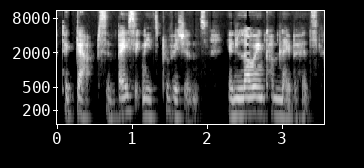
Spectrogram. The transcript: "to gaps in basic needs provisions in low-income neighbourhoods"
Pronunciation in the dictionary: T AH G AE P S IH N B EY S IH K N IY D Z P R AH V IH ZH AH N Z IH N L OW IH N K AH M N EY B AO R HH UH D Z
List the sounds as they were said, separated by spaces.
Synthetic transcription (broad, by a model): T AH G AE P S IH N B EY S IH K N IY D Z P R AH V IH ZH AH N Z IH N L OW IH N K AH M N EY B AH HH UH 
